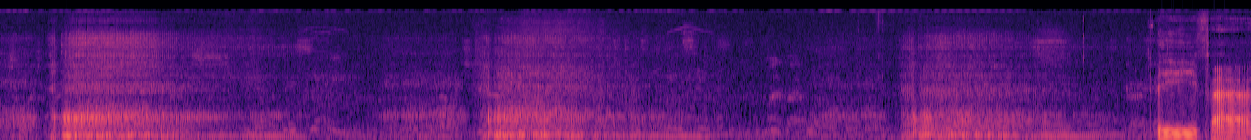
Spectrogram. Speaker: The giant is sleeping. We must not awaken the giant.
